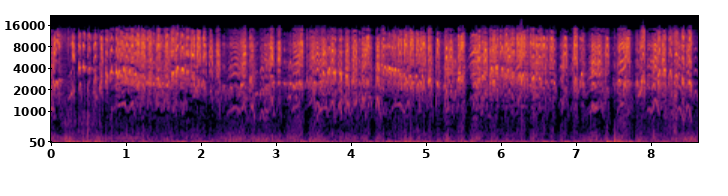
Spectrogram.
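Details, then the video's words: Wild-duck lure of lesser whistling ducks for rice fields, swamps and wetlands: a constant, tightly packed mass of thin, high whistling notes with rhythmic pulses, running without a break. "Belibis Liar Auto Berdatangan | Suara Asli Jernih"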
